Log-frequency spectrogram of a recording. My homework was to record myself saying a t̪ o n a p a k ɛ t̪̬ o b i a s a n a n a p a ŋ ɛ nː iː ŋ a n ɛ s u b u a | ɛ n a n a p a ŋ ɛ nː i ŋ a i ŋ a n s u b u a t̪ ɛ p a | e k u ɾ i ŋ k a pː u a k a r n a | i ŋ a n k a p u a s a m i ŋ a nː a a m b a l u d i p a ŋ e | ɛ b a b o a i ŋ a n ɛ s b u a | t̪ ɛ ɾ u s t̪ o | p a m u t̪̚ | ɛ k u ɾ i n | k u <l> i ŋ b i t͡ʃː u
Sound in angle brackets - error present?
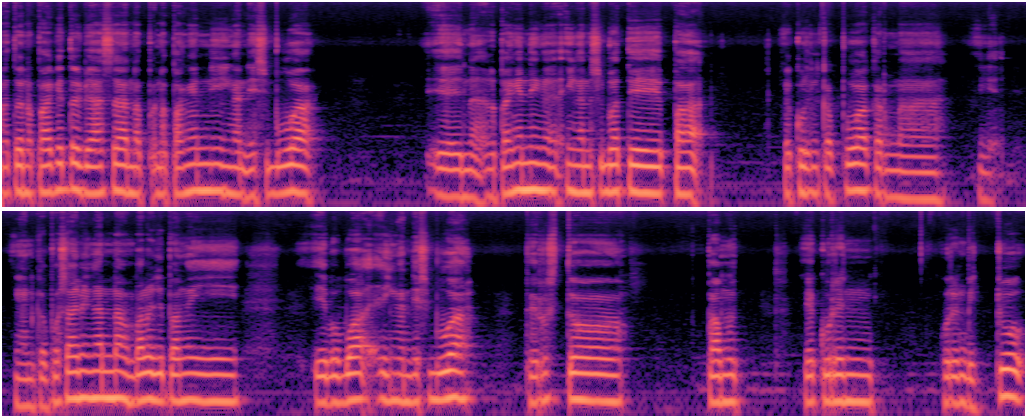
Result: yes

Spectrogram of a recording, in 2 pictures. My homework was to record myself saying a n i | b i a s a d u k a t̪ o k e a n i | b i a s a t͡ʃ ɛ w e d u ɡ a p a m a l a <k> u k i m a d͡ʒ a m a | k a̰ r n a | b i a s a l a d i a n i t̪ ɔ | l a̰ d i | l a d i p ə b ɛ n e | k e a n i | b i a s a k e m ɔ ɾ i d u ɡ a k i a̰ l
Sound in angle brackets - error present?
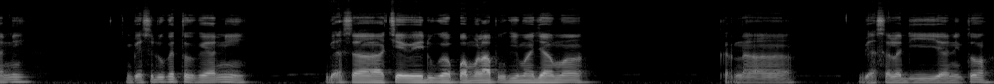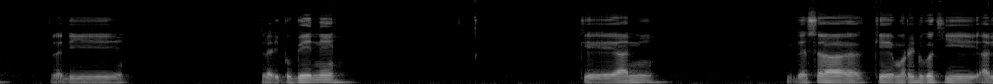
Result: yes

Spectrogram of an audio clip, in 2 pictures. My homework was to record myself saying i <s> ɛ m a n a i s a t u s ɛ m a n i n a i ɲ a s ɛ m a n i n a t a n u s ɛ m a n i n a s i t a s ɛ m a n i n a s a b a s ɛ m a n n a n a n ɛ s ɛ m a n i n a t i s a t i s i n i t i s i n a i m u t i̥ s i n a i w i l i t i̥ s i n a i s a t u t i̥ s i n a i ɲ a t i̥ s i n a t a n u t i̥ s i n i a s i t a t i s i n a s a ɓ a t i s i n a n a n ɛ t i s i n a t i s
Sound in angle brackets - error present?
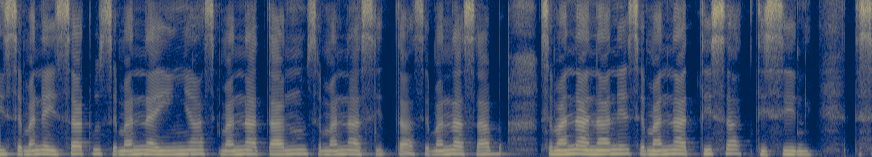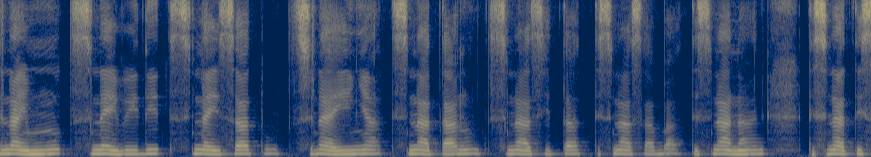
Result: no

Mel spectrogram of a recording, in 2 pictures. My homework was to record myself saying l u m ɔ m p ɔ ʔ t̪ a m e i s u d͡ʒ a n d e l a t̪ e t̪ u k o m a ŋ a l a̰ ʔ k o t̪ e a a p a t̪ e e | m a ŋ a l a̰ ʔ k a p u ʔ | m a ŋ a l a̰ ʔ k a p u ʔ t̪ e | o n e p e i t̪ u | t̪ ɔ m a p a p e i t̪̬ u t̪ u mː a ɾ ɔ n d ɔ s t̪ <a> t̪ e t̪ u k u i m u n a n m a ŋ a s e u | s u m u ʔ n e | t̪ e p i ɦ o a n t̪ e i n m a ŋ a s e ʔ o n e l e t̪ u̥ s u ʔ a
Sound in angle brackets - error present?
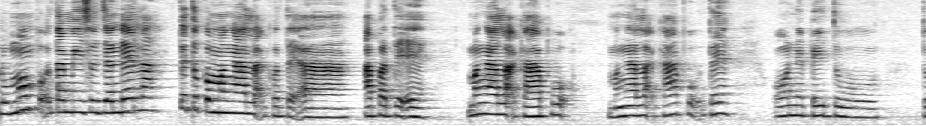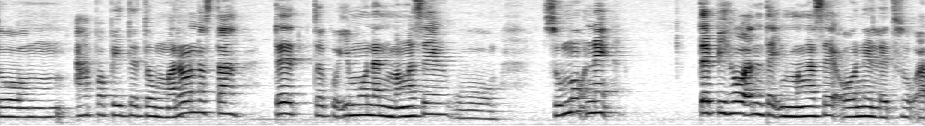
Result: no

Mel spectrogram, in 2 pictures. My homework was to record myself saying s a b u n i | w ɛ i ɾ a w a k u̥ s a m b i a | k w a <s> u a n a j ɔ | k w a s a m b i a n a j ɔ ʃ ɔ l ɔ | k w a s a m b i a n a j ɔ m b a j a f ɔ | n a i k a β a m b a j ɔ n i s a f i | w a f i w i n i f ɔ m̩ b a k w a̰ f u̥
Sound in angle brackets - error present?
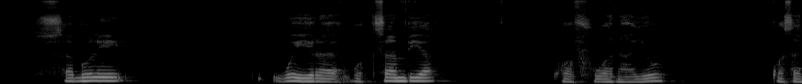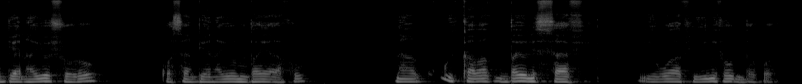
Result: yes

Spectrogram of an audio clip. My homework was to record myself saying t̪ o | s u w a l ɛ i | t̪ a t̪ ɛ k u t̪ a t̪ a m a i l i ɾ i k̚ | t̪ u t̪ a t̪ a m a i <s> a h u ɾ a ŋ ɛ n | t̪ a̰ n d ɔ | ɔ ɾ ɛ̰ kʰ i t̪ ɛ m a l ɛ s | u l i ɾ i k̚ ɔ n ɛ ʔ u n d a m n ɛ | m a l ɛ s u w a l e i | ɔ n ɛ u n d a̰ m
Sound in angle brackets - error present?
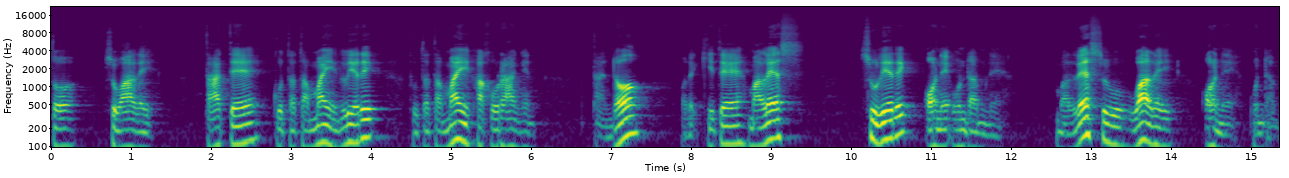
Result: yes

